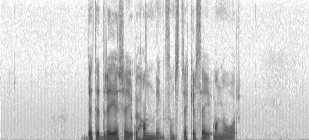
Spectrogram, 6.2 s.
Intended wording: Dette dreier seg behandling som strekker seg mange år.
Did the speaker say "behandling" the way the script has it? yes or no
yes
